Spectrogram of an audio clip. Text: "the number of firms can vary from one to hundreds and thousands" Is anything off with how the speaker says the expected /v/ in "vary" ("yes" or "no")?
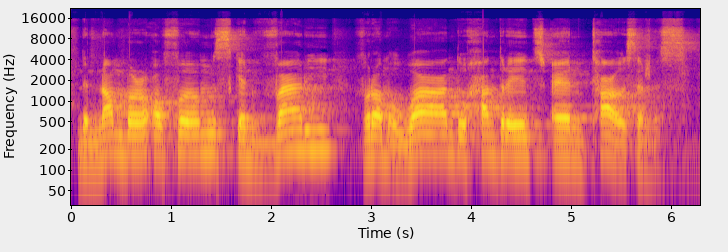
no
